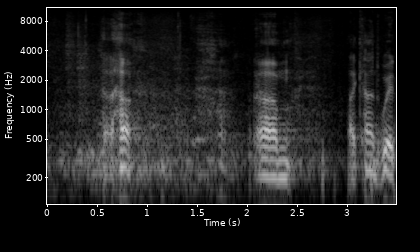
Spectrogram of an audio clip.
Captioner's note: audience laughs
